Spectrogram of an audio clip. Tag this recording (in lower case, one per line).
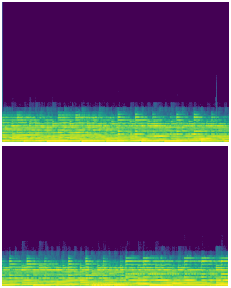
music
